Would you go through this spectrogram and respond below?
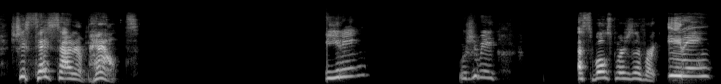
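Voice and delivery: mock her, pitch climbing; mocking jab. Real, not acted. Mocking insult, rising pitch.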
